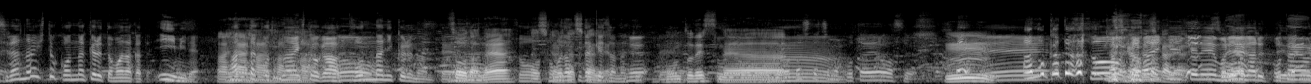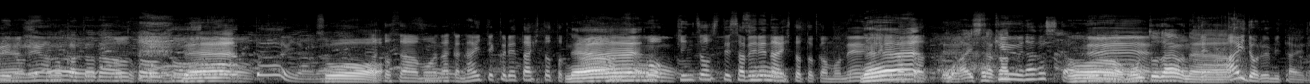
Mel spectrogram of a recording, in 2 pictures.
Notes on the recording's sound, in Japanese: ポッドキャストウィークエンド2023当日の様子をお届け。また、ブースに来てくださったポッドキャスターの方で、収録をできた方々の声と、当日の催しの１つ「ルーレット」の模様をお届けします。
